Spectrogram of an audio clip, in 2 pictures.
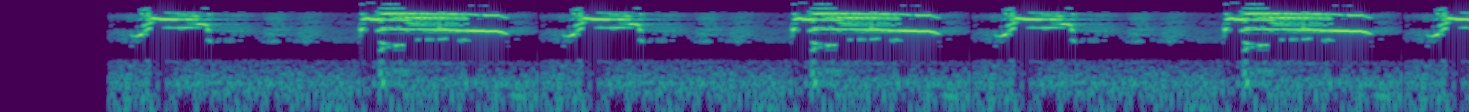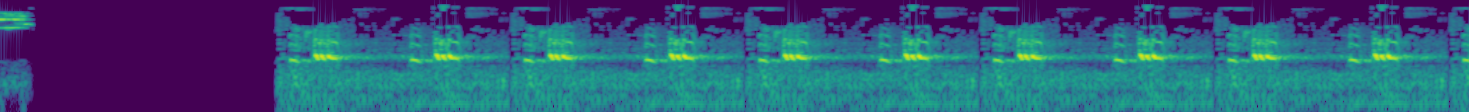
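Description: Indian grey hornbill giving a series of high-pitched calls, long and short in turn. After a short pause, about thirteen seconds in, a brown-headed barbet starts its repeated call, a steady run of low notes a little over one a second.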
